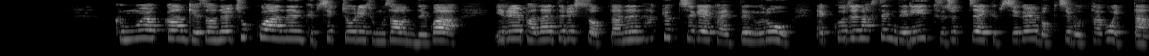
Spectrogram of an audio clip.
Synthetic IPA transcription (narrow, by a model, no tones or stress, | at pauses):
kɯŋːujʌk͈ʌnke̞sʰʌnɯɭt͡ɕʰok̚k͈uɦanɯnkɯp̚ɕ͈ik̚t͡ɕ͈oɾit͡ɕoŋsʰawʌndɯɭɡwa | iɾɯɭpadadɯɾiɭs͈uʌp̚t͈anɯnɦak̚k͈jot͡ɕʰɯɡe̞kaɭt͈ɯŋɯɾo | e̞k̚k͈ud͡ʑɯnhak̚s͈e̞ŋdɯɾitud͡ʑut͡ɕ͈e̞kɯp̚ɕ͈iɡɯɭmʌk̚t͡ɕ͈imotʰaɡoit̚t͈a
